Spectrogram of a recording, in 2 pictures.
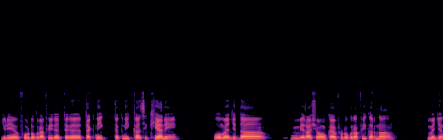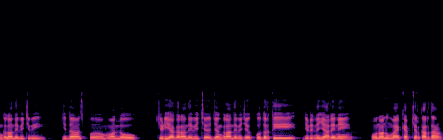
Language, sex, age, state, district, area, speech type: Punjabi, male, 30-45, Punjab, Mohali, rural, spontaneous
